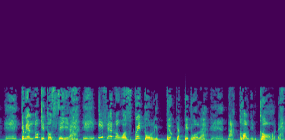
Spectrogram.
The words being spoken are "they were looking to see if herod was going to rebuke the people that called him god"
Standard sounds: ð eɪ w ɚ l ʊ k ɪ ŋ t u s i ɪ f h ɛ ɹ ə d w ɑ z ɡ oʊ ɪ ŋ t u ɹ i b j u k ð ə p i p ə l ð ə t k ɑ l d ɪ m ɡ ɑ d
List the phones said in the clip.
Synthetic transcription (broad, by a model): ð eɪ w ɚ l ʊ k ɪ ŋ t u s i ɪ f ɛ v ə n w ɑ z ɡ oʊ ɪ ŋ t u ɹ i b j u k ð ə p i p ə l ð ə t k ɑ l d ɪ m ɡ ɑ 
